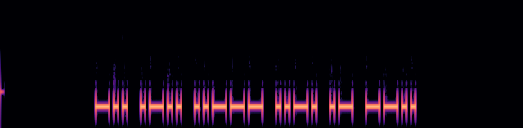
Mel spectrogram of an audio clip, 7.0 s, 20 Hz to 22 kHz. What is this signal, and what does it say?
Morse code, heard as a keyed tone, about 20 wpm, 700 Hz. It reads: DL2FAZ
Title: 2023 SOTA Activator Call Signs - 20wpm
